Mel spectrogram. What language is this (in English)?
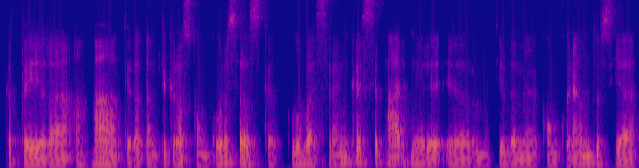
Lithuanian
